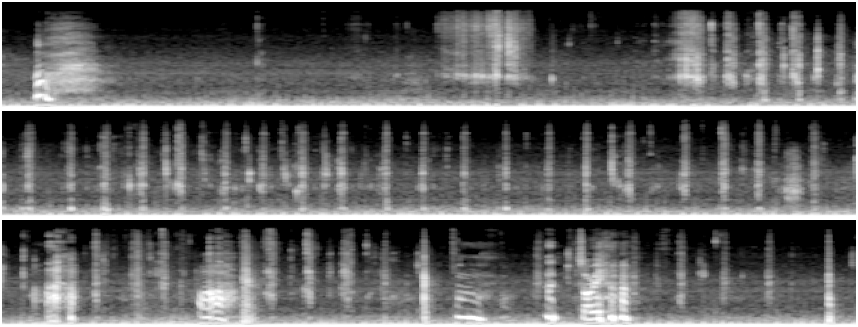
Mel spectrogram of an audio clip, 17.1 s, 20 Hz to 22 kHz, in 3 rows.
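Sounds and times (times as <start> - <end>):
low electrical hum: 0.0 - 17.0
chewing crunchy raw onion: 2.8 - 17.0.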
